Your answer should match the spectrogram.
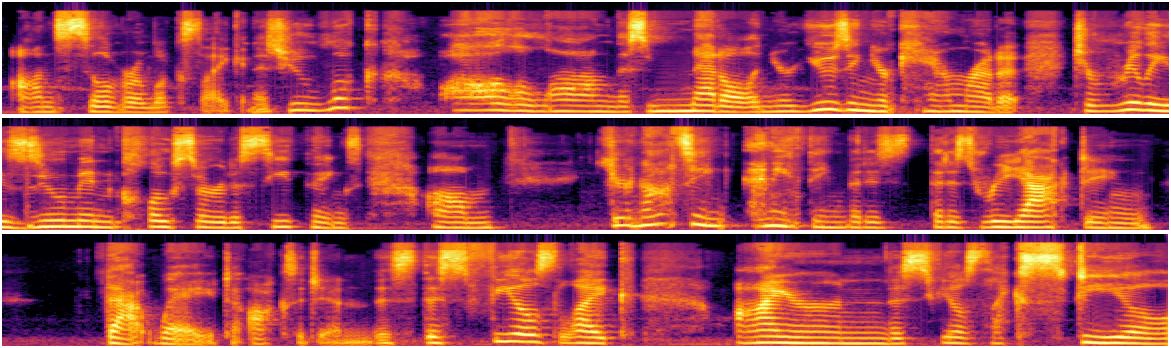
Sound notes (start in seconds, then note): none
